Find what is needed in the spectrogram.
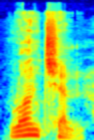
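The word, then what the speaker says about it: Röntgen: If you are wondering why this letter looks like this, that's because this is a German name, not English. This is why it looks like this. It is pronounced as runchan.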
